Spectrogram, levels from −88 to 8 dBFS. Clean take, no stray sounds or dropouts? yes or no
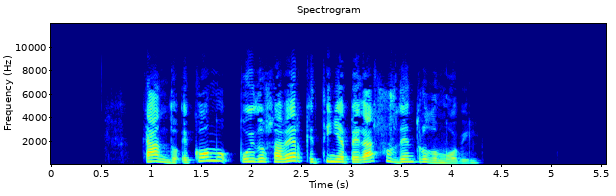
yes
